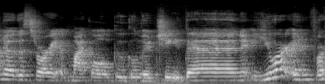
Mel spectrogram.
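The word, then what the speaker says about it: Guglielmucci: are talking about michael gugliucci yes that was his real last name and i know i'm saying it right because that's what was said in an interview with him but anyways if you do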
